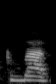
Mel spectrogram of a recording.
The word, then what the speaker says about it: kebab: Nah, ini cara bacanya kebab ya, walaupun tulisannya kabob gitu, tapi cara bacanya kebab.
